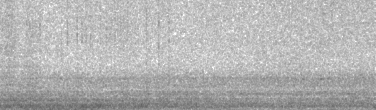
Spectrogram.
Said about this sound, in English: Sorry, I was waiting for the helicopter to go by.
